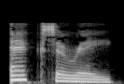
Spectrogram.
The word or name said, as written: exarate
